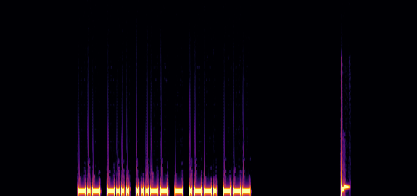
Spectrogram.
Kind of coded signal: Morse code

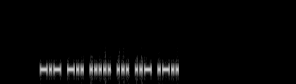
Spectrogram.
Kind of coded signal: Morse code

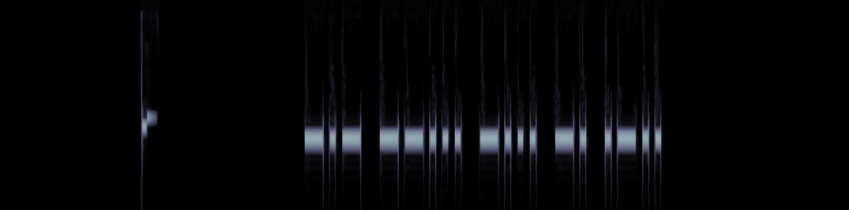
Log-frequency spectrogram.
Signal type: Morse code

